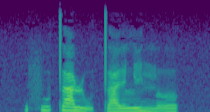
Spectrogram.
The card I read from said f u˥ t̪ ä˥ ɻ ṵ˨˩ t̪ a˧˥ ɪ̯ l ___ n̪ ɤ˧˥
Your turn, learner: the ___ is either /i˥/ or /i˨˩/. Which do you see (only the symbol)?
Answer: i˥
